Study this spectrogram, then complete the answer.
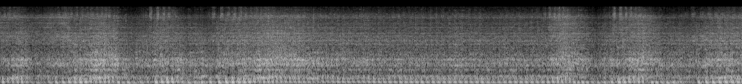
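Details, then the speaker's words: Honda GL motorcycle with an owner complaint of rough engine: heavy, uneven, very rough rumble from the middle of the engine at idle and revving, not from the cam chain; connecting rod big-end bearing wear. "ya jadi seperti itu suara motor ini sangat-sangat kasar sekali bagian tengahnya"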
